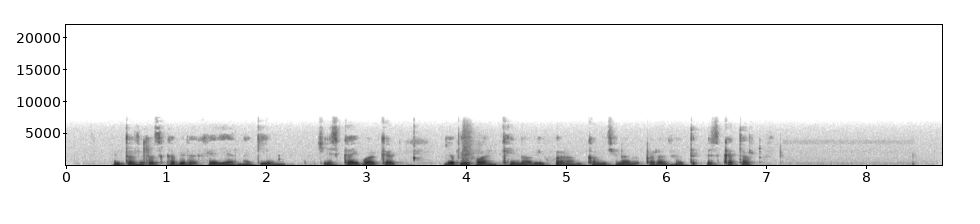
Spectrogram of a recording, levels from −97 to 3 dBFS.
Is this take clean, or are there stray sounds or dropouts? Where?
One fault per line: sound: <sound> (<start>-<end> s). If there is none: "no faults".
no faults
